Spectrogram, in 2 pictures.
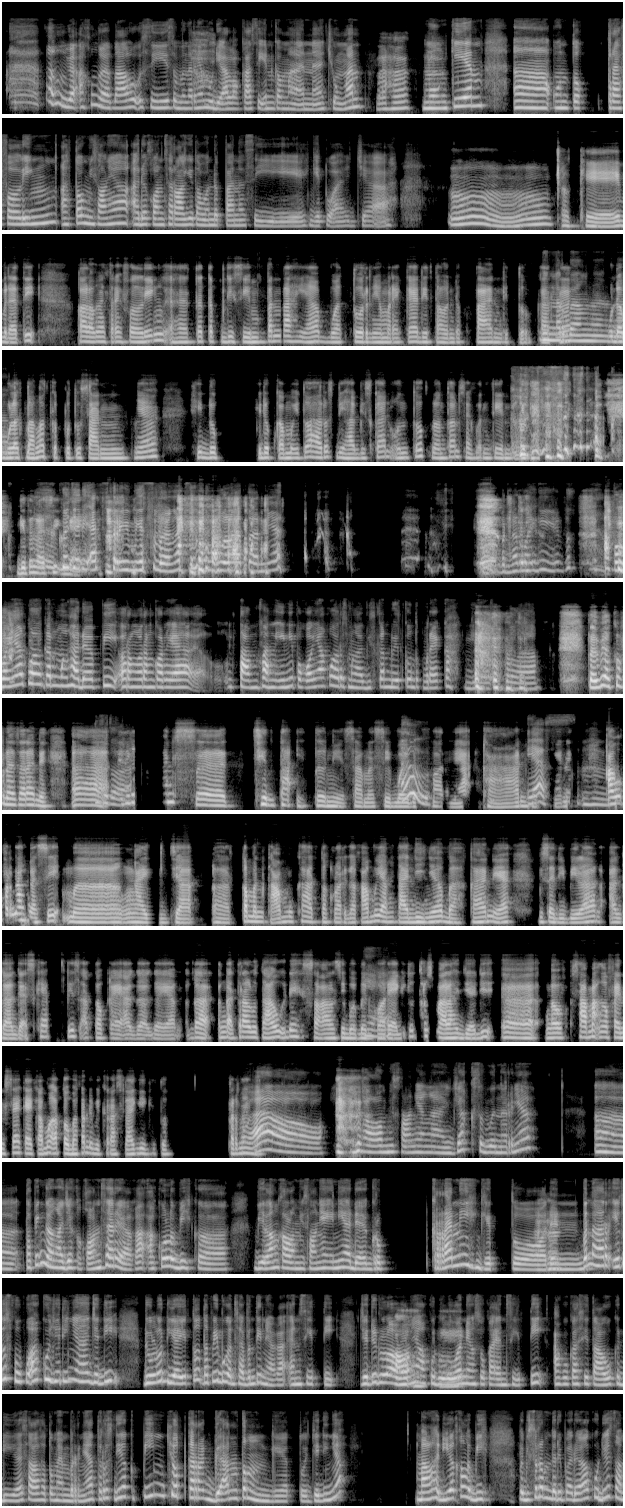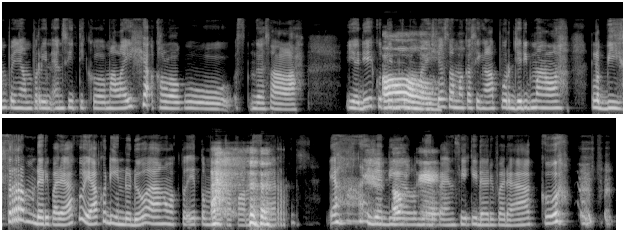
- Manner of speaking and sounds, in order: in English: "travelling"; tapping; drawn out: "Mmm"; in English: "travelling"; other background noise; laugh; laughing while speaking: "Kok jadi ekstrimis banget sih pembulatannya? Tapi"; chuckle; laugh; laugh; chuckle; in English: "boyband"; in English: "boyband"; chuckle; in English: "member-nya"; "Singapura" said as "singapur"; chuckle; laughing while speaking: "Yah"; chuckle
- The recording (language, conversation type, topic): Indonesian, podcast, Mengapa kegiatan ini penting untuk kebahagiaanmu?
